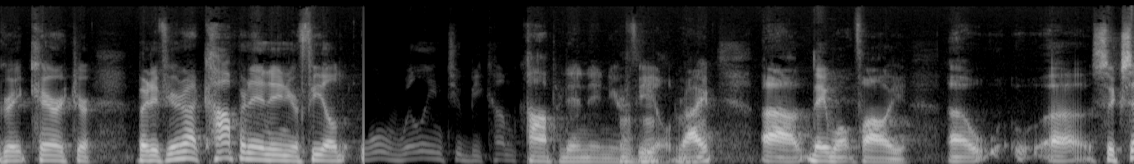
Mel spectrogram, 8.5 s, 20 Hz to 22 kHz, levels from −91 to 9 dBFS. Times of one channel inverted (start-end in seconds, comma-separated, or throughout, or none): 2.72-3.95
